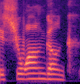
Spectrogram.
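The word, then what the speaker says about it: Shawangunk: the time there's the you're not going to pronounce this right scholangum so we would just say shuangunk uh mountains which is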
